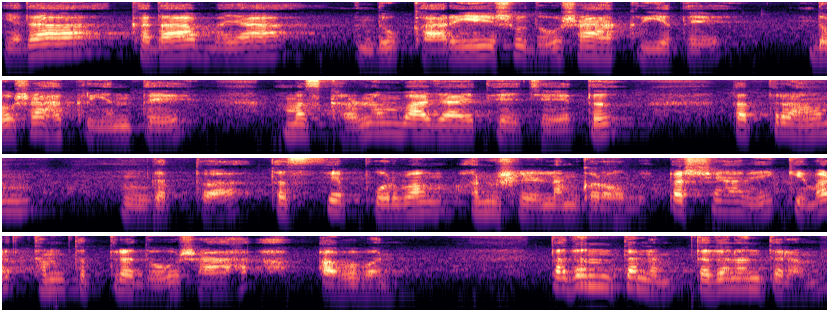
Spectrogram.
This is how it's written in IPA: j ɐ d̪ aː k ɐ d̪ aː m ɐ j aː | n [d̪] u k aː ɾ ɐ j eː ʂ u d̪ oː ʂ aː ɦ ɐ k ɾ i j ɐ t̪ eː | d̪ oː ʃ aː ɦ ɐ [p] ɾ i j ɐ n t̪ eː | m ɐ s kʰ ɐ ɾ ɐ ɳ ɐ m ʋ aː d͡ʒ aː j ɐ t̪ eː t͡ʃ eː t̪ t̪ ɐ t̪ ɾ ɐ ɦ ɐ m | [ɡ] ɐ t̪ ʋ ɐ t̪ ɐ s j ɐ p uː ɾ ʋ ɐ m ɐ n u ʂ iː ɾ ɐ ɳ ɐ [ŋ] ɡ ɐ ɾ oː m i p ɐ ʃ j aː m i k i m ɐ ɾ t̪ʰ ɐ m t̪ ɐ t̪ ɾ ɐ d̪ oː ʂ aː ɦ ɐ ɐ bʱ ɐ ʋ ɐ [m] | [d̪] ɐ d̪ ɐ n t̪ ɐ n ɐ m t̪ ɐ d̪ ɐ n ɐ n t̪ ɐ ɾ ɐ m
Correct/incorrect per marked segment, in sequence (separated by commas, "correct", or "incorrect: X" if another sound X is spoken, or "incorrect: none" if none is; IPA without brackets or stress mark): correct, incorrect: k, correct, incorrect: m, incorrect: n, incorrect: t̪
